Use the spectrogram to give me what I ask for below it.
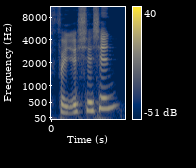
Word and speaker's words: phlogiston: Yet, when they later activated a phlogiston chisel, something only Natlan excuse me, it's pronounced phlogiston.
